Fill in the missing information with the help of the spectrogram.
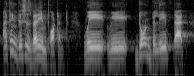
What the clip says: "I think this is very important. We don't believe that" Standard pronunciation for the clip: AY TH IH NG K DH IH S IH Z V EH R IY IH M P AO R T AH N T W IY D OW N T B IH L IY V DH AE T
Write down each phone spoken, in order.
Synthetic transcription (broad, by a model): AY T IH NG K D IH S IH Z V EH R IY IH M P AO R T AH N T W IY D OW N T B IH L IY V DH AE T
